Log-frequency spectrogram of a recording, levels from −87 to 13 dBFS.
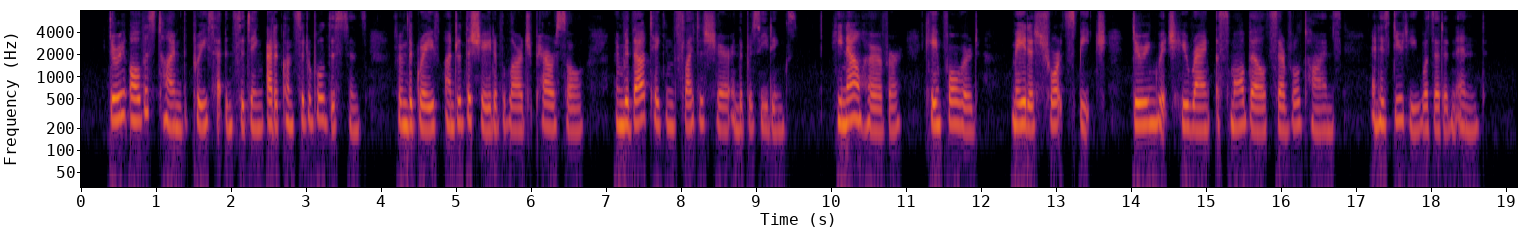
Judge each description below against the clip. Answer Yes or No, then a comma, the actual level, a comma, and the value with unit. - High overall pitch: Yes, high, 215 Hz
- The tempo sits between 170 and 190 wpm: Yes, average, 180 wpm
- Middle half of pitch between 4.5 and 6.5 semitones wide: No, average, 2.9 semitones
